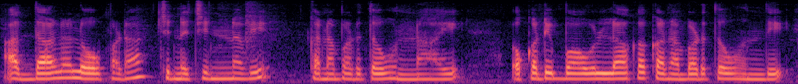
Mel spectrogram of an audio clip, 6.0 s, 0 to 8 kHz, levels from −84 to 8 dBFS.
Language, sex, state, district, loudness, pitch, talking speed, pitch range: Telugu, female, Telangana, Hyderabad, -17 LUFS, 195 Hz, 110 wpm, 185-205 Hz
